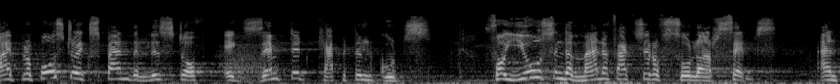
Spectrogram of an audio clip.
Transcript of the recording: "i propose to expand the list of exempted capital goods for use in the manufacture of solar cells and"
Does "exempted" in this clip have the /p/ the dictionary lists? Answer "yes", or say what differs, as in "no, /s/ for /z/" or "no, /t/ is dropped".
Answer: yes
